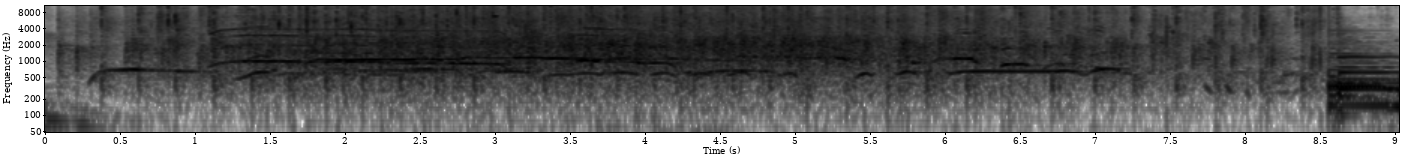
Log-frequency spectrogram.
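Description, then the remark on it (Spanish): A crowd breaks into loud, dense applause that holds steady for about eight seconds, with voices calling and cheering over the clapping before it stops abruptly; the group applauds itself after chanting a line together in time. “¡Un aplauso fuerte!”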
